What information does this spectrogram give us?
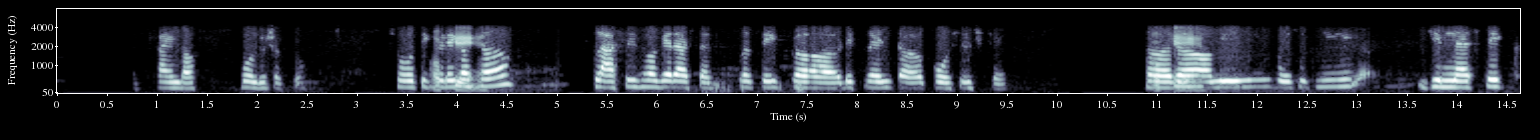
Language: Marathi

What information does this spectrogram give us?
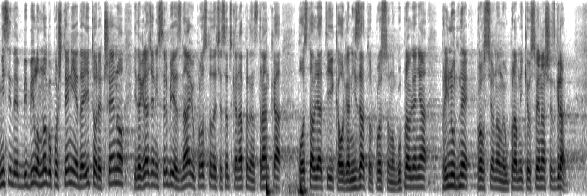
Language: Serbian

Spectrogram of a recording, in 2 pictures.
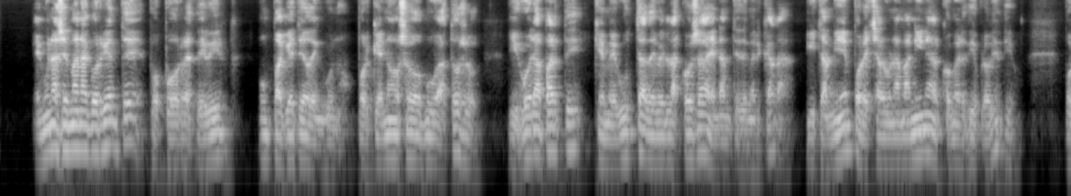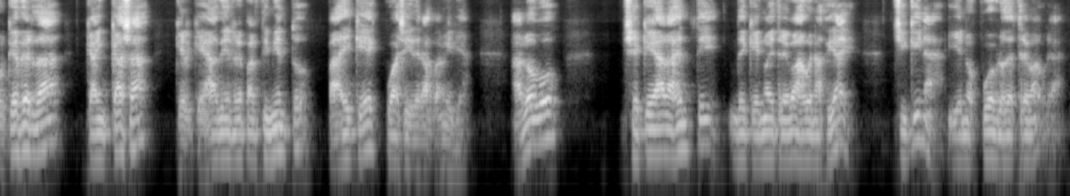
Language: Extremaduran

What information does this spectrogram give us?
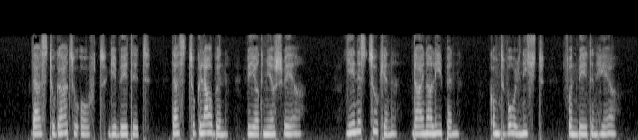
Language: German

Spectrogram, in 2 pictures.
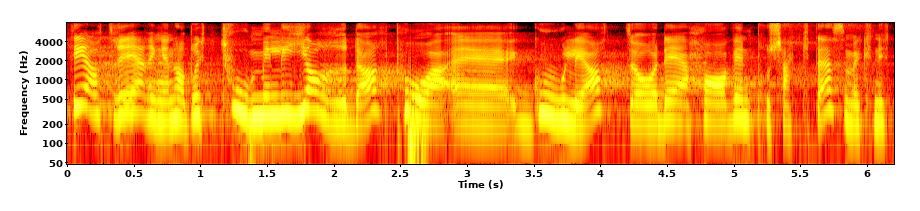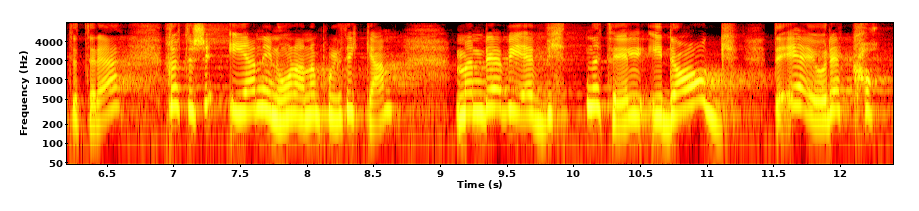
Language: Norwegian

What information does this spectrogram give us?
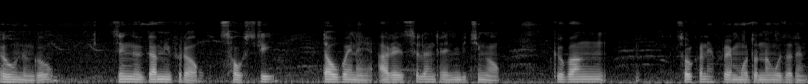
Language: Bodo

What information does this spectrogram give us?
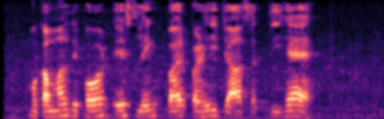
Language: Urdu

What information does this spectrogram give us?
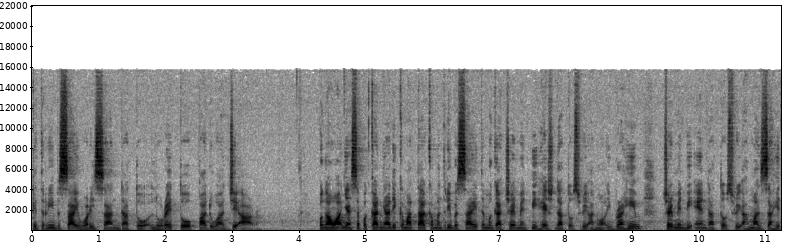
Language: Malay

